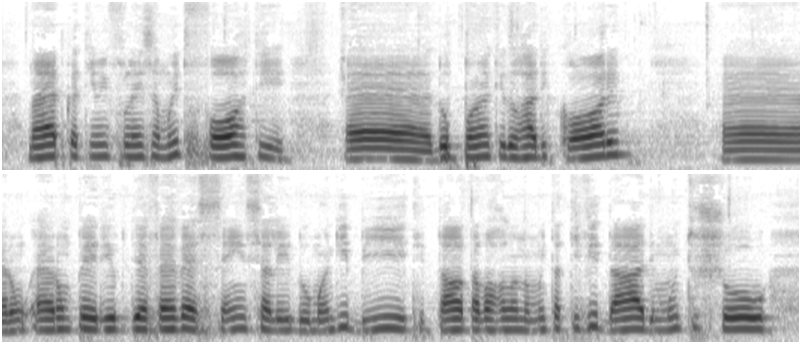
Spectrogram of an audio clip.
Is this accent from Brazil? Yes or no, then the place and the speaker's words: yes; Maranguape, Pernambuco, Brazil; also born or lived in Ribeirão, Pernambuco; a gente veio morar em Maranguape.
